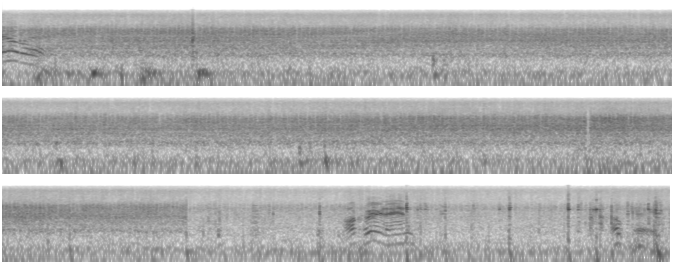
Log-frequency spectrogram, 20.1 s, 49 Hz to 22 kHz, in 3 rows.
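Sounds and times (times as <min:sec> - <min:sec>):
steam hissing and rushing: 0:00.0 - 0:20.0.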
